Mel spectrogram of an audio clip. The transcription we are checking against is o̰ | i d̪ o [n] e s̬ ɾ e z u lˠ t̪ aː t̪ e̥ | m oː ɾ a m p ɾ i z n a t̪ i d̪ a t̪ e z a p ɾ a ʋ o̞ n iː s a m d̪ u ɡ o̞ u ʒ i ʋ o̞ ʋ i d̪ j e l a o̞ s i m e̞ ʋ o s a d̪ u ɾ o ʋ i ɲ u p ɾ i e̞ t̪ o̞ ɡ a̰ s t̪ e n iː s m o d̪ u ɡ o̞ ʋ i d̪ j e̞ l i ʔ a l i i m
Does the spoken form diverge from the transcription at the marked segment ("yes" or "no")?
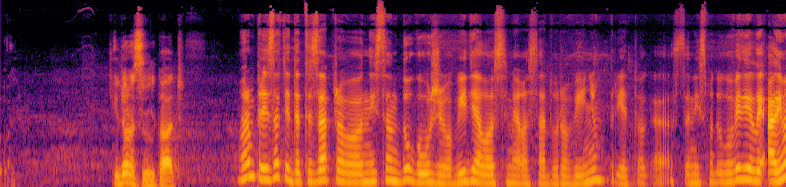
no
